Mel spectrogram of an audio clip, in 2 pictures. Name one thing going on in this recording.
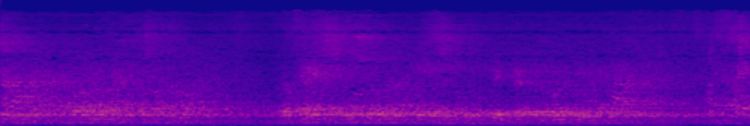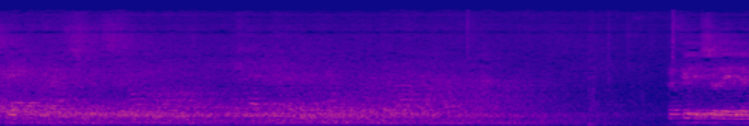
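An elderly man chants through a microphone in a large echoing hall.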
